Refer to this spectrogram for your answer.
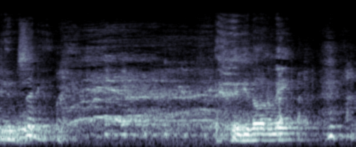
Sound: laughing

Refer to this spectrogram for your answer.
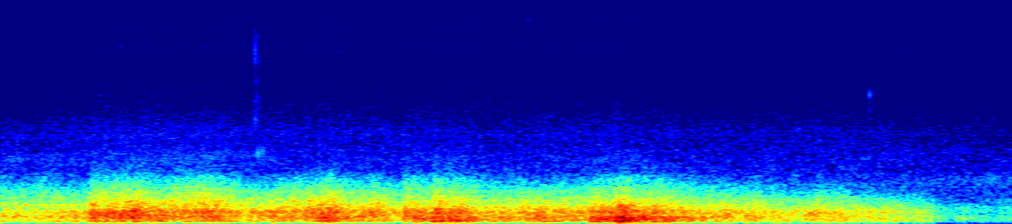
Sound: deep distant thunder

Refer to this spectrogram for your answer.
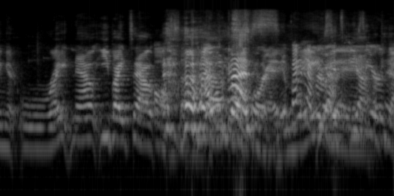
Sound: laughter

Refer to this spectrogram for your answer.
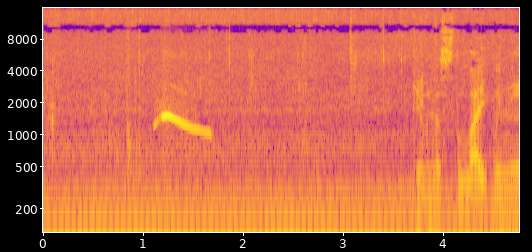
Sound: whistling

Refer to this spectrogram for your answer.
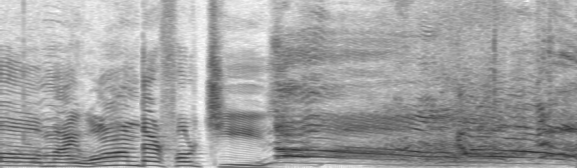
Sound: yelling; applause

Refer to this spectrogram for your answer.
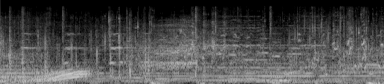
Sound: chirping

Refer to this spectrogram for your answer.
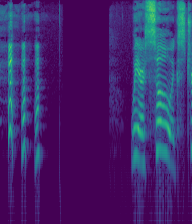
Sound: laugh

